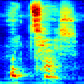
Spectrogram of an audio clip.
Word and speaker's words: উচ্ছ্বাস: যেমন উজ্জ্বল, সান্ত্বনা, মহত্ব, দ্বন্দ্ব, উচ্ছ্বাস, তত্ত্ব। লক্ষ্য করুন, এই প্রত্যেকটি শব্দেই যে যুক্তবর্ণ রয়েছে, শব্দগুলিকে যখন আমরা শুদ্ধভাবে উচ্চারণ করছি সেখানে কিন্তু বফলার উচ্চারণ বাদ দিয়ে শব্দগুলিকে উচ্চারণ করতে হচ্ছে।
